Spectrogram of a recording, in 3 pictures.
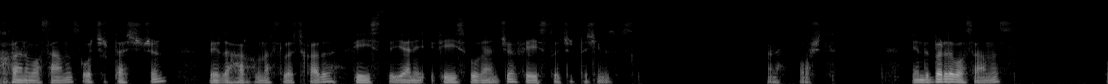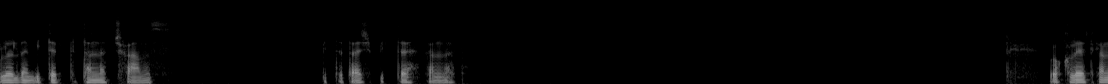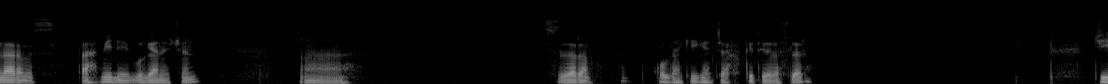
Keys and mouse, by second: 0.1 x, 5.3 x, 7.1-8.2 middle drag, 9.5 1, 11.1 middle click, 12.1 middle click, 13.3 shift+click, 13.7-14.9 middle drag, 14.9 shift+click, 15.2 shift+middle click, 15.4-16.5 middle drag, 16.5 shift+click, 16.8 shift+middle click, 17.0-18.0 middle drag, 18.0 shift+click, 18.3 shift+middle click, 18.5-19.6 middle drag, 19.6 shift+click, 19.8 shift+middle click, 20.1-21.1 middle drag, 21.1 shift+click, 21.6 middle click, 22.8 shift+click, 23.4 middle click, 24.1 shift+click, 25.5 middle click, 26.5 shift+middle click, 27.0 middle click, 28.4 g, 31.3 middle click, 32.5 shift+middle click.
